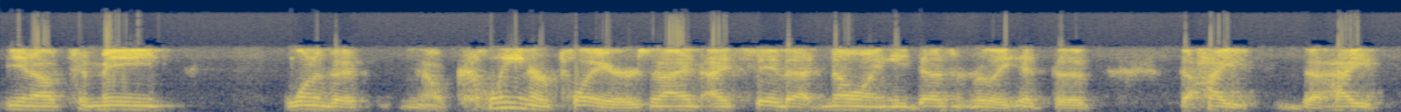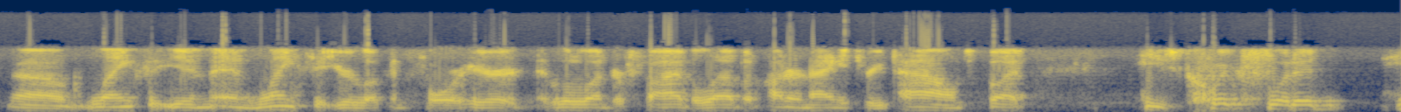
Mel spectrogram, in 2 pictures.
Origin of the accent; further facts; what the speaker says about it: San Diego, California, United States; And, you know, I grew up in San Diego. I love San Diego.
